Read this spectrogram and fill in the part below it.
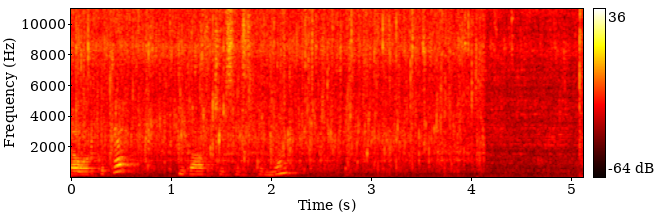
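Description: A thick sauce bubbles and sputters as it simmers in a pot.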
